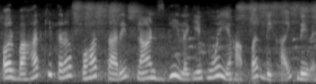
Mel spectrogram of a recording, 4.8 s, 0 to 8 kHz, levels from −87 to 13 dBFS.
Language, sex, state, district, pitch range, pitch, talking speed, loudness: Hindi, female, Madhya Pradesh, Dhar, 215-315 Hz, 255 Hz, 190 wpm, -18 LUFS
